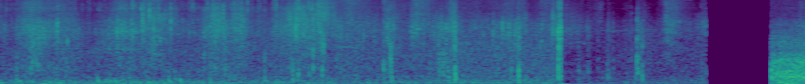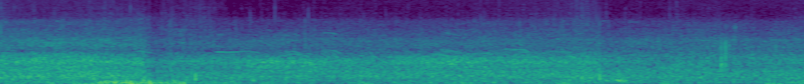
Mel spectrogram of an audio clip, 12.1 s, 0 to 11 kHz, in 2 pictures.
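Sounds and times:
footsteps on gravel: 0:00.0 - 0:05.3.

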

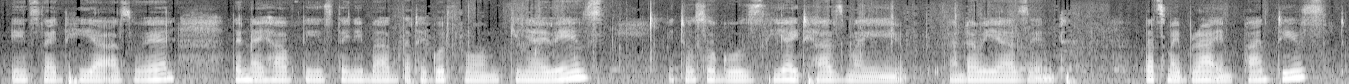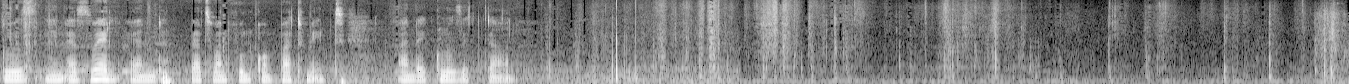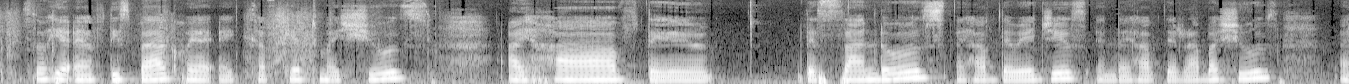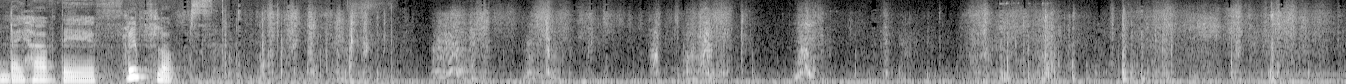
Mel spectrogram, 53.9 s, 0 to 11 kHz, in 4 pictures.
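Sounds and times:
rustling of backpack: 0:07.2 - 0:11.4, 0:18.8 - 0:27.6, 0:42.7 - 0:53.9
zipper being pulled shut: 0:29.5 - 0:30.2, 0:44.8 - 0:46.1, 0:47.0 - 0:48.8.

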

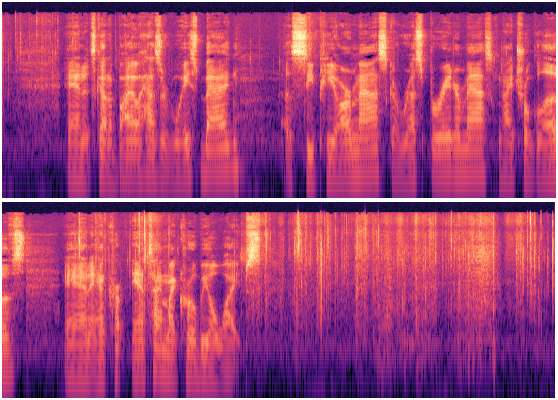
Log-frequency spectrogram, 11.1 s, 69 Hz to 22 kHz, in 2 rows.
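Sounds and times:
plastic pouch crinkling: 0:06.2 - 0:11.0.

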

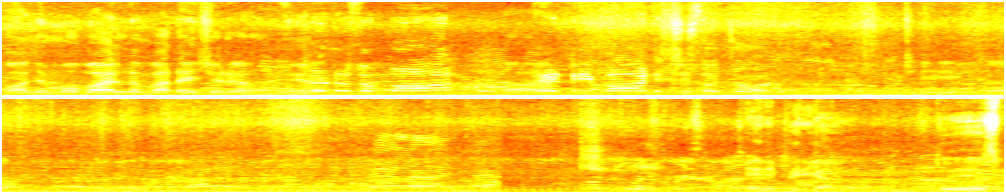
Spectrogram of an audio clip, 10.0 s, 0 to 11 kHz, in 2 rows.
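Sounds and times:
men talking in a crowd: 0:00.0 - 0:10.0.

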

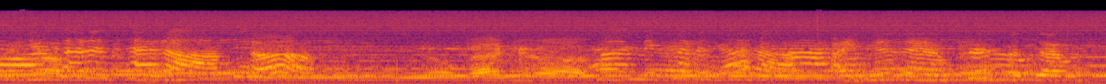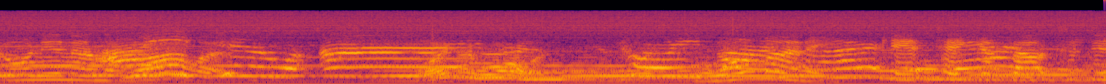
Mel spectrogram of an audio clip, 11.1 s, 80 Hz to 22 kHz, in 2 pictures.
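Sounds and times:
overlapping voices: 0:00.0 - 0:06.4
background music with held notes: 0:00.0 - 0:11.0.

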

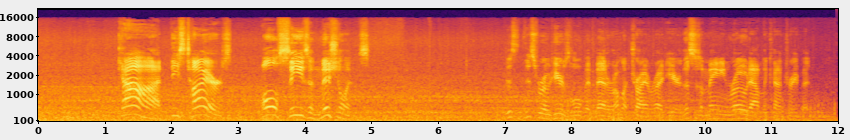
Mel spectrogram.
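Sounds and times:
car engine drone: 0:00.0 - 0:12.0
tyre noise on wet road: 0:00.0 - 0:12.0.

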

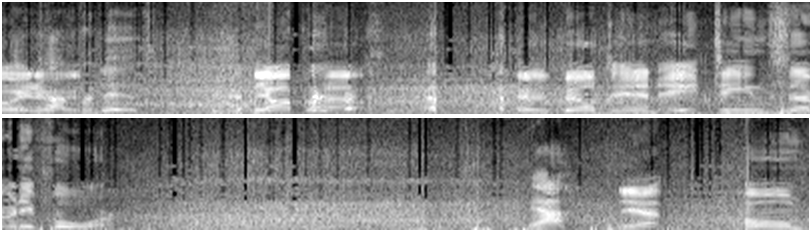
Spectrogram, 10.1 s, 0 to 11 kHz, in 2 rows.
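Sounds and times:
car engine hum: 0:00.0 - 0:10.0
road rush: 0:00.0 - 0:10.0.

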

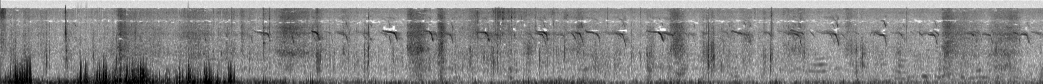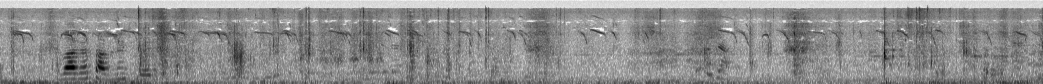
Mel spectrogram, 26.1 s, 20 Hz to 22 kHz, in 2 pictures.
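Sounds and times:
chicks peeping: 0:00.8 - 0:26.0.

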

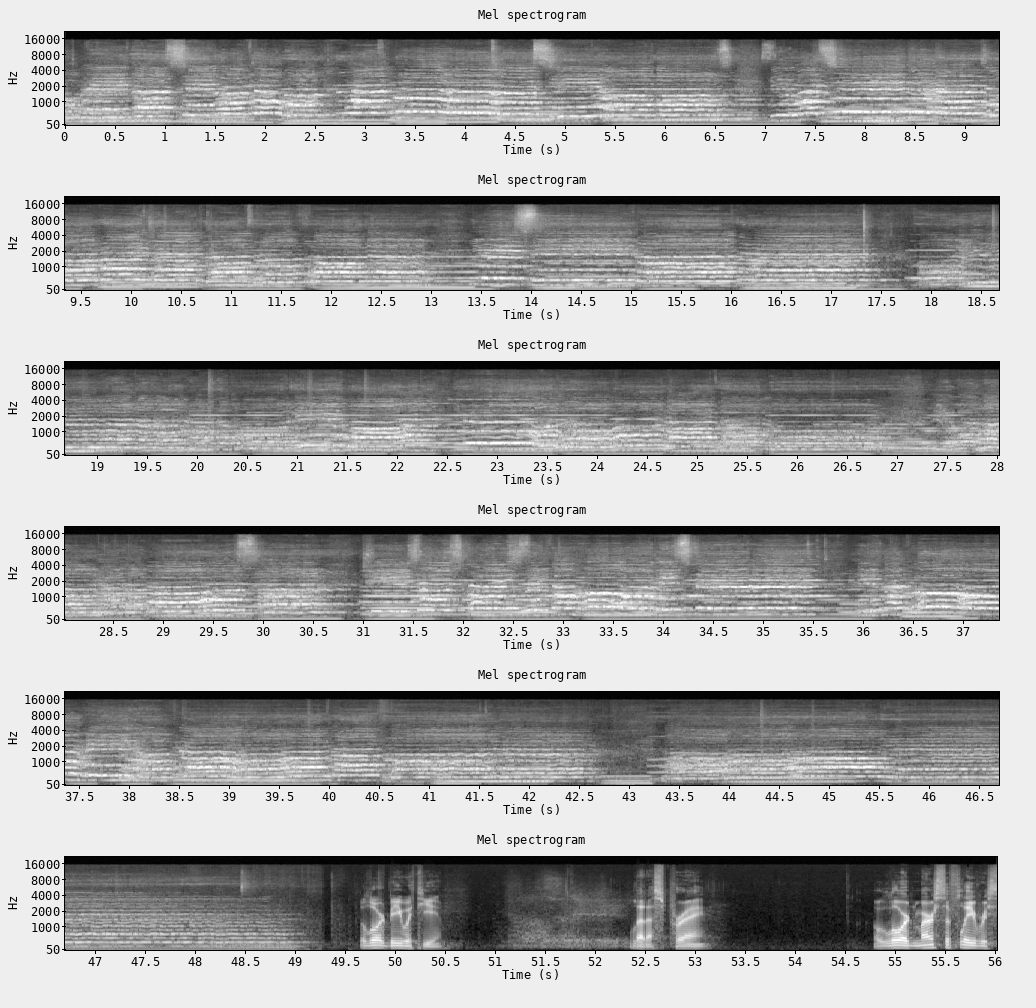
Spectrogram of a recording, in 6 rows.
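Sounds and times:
choir singing a hymn: 0:00.0 - 0:49.3, 0:51.0 - 0:52.4.

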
